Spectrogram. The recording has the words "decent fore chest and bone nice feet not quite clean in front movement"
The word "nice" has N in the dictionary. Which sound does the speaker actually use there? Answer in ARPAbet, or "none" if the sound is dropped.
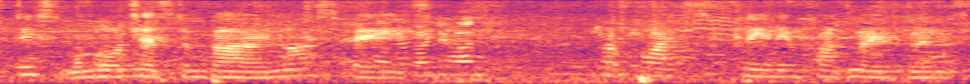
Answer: L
